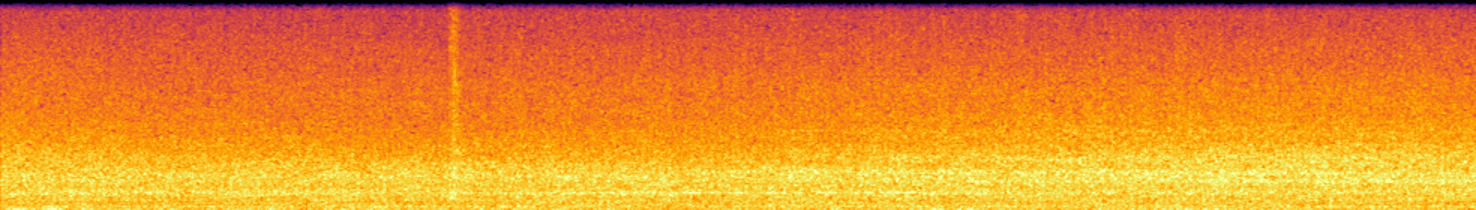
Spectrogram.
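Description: Model trains hum and rattle steadily along their tracks.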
